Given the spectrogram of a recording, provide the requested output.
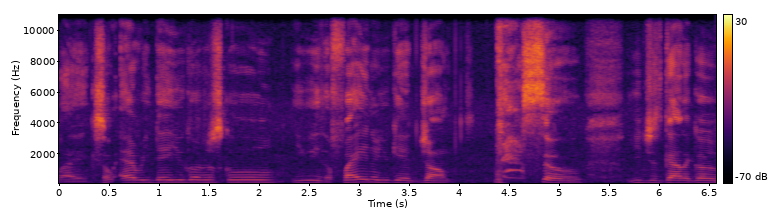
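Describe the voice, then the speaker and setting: A man with a New York accent, fairly high pitch and fairly even intonation at a moderate pace, with noticeable background noise and audible room echo. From New York, Long Island (Hempstead). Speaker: pro wrestler and musician. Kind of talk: casual interview chat.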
